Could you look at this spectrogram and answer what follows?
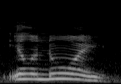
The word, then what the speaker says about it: Illinois: I was the one who chopped down the other tree to build my log cabin in Illinois. – Mr. Lincoln, you pronounce it Illinois.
